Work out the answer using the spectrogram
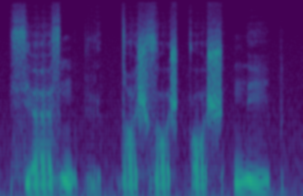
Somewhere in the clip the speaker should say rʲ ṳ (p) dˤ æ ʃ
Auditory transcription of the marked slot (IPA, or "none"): p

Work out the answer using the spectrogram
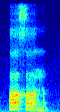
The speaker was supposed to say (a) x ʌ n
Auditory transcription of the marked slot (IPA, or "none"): ʌ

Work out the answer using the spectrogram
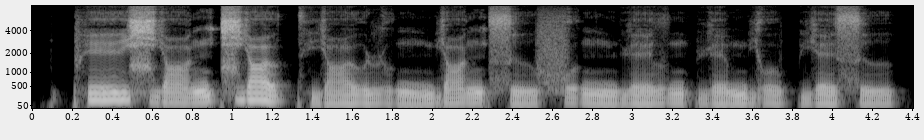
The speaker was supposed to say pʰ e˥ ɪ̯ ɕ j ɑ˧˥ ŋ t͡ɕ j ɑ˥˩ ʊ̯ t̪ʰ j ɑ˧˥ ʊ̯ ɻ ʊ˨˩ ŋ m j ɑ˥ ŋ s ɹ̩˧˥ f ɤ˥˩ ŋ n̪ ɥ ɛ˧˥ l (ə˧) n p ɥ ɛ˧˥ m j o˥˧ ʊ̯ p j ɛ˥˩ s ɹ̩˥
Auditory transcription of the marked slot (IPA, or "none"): ə˧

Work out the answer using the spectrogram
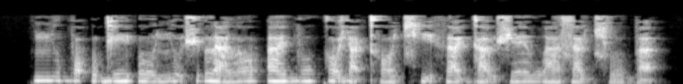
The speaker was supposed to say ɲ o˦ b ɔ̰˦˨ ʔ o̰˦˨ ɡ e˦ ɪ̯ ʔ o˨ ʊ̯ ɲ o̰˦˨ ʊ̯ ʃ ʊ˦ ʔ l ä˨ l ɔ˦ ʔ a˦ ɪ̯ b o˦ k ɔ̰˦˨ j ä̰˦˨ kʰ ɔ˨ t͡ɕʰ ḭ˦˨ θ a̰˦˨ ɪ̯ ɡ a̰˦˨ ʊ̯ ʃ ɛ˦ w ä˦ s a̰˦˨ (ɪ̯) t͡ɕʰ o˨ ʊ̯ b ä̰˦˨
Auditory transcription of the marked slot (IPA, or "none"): ʊ̯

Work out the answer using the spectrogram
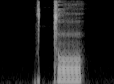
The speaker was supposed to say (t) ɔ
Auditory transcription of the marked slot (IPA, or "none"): t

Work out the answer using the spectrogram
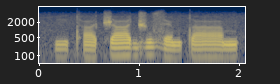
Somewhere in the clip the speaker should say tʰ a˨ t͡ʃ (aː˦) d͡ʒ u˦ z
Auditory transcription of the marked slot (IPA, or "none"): aː˦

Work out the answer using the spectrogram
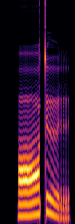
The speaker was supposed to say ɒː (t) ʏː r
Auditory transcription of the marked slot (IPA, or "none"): t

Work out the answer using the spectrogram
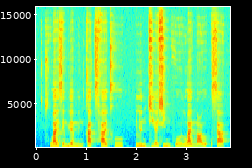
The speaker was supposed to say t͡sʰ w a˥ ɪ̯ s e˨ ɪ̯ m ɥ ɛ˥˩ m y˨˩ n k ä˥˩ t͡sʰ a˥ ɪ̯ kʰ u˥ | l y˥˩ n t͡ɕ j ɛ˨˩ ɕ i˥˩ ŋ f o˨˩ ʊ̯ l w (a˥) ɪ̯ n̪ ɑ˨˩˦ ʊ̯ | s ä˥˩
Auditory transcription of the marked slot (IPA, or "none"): a˥˩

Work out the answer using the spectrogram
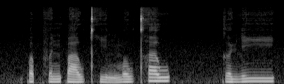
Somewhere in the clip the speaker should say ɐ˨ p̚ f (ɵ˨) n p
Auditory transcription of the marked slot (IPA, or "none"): ɵ˨˧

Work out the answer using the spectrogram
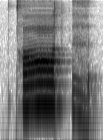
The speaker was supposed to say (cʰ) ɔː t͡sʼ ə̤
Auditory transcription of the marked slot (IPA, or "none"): t̪ʰ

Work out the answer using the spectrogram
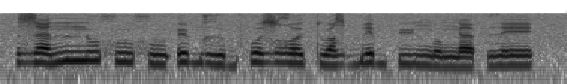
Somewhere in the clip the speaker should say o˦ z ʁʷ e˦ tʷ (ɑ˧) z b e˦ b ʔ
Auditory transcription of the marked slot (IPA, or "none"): ɑ˧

